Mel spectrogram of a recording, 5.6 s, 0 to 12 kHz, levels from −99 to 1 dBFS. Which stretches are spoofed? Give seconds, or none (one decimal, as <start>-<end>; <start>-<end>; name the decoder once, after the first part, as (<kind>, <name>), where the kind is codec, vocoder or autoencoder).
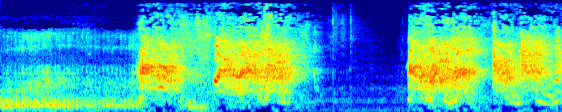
0.8-1.8 (vocoder, BigVGAN v2); 3.0-5.1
